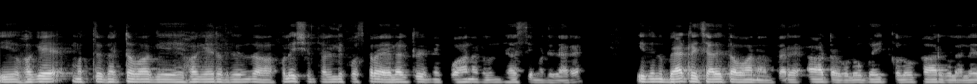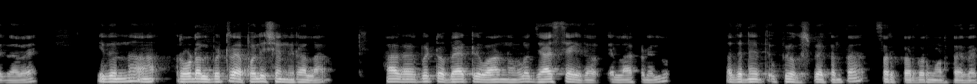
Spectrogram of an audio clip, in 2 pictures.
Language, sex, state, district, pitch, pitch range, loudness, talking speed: Kannada, male, Karnataka, Shimoga, 115 Hz, 110-125 Hz, -18 LUFS, 115 wpm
